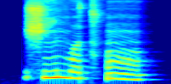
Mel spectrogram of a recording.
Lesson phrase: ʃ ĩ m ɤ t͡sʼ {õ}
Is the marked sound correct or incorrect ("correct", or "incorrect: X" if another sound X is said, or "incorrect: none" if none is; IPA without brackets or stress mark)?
correct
